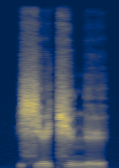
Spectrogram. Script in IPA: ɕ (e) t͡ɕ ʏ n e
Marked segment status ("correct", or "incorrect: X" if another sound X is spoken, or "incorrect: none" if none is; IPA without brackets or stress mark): correct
